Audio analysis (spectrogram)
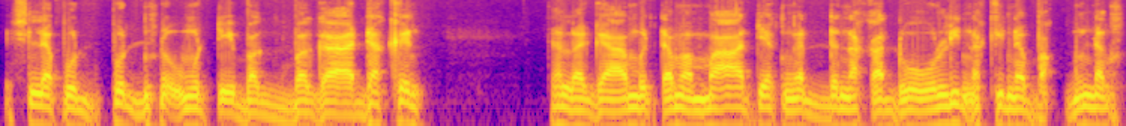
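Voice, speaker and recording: A man's voice: low voice, normal speed, warm tone, no room sound. A man playing a grumbling, self-important old husband in an Ilocano radio comedy, muttering to himself with frequent exclamations. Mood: musing.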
